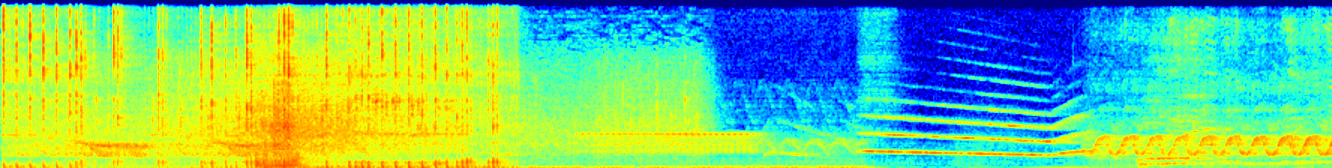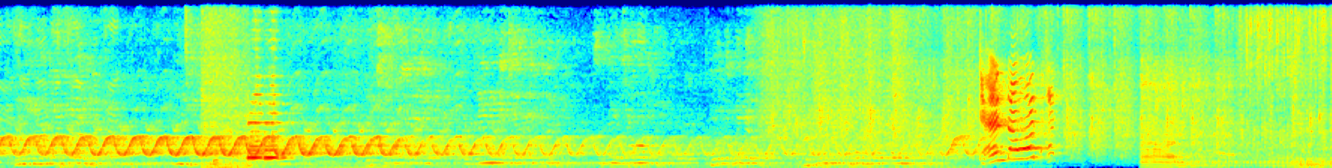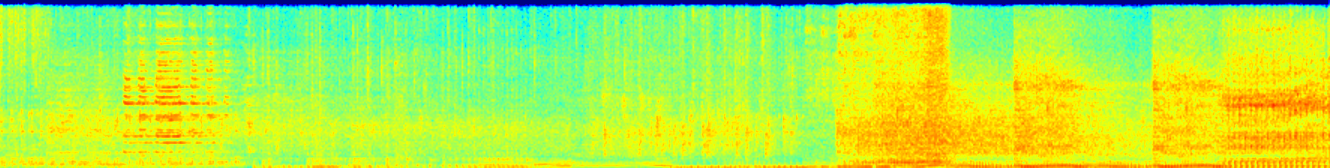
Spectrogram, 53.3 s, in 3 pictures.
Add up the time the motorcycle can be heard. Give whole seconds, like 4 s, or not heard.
27 s.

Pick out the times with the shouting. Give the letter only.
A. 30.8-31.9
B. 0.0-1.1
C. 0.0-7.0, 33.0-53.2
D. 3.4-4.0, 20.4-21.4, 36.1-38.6
A.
